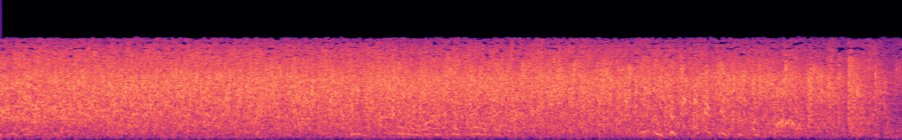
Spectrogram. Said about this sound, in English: Kenneth Williams, a well-deserved round of applause.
